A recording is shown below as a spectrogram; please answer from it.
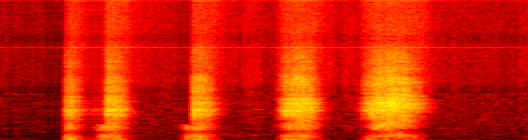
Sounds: Sniff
